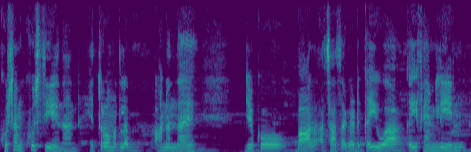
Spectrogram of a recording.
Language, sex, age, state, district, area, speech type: Sindhi, male, 30-45, Delhi, South Delhi, urban, spontaneous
